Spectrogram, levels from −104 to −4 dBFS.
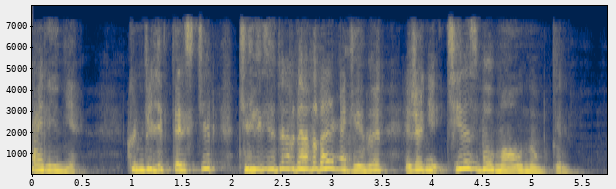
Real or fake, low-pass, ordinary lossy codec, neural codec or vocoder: fake; 7.2 kHz; AAC, 48 kbps; codec, 24 kHz, 1.5 kbps, HILCodec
